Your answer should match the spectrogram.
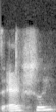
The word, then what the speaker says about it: Ashley: Hi, it's Ashley, no E.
